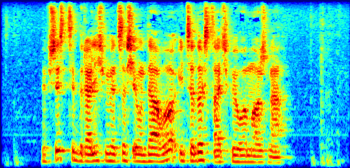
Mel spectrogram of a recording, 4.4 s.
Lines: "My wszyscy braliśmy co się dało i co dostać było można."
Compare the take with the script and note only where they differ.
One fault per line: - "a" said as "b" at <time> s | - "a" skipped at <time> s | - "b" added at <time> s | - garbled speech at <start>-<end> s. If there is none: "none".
none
